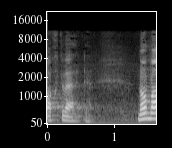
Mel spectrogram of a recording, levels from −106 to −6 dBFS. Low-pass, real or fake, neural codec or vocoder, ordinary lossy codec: 10.8 kHz; real; none; none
